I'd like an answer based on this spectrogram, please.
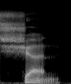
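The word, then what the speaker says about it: schön: See, most Americans say shun or maybe shun, but it's shun. You need that tight O shape.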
